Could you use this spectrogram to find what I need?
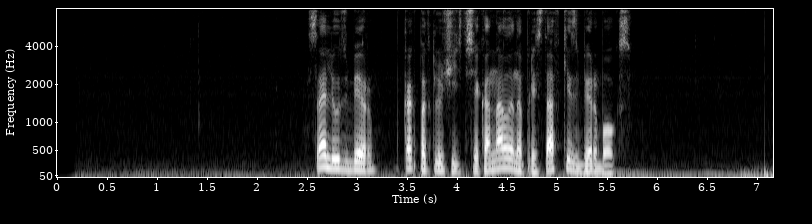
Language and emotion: Russian, neutral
